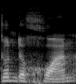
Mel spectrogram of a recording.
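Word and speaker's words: Gündoğan: team having said that gunda juan and that's how you pronounce it yeah don't forget should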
